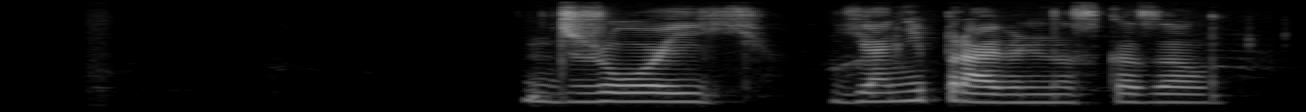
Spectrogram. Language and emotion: Russian, neutral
